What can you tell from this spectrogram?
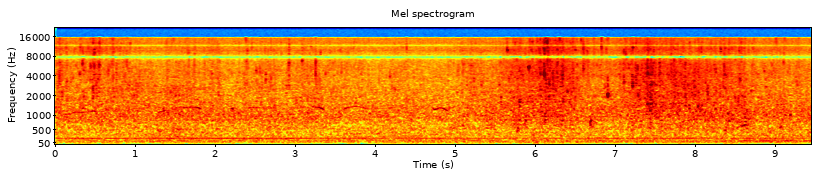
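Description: Calm harbour ambience: gentle water lapping with a steady low hum running underneath, and light crackling splashes about six to eight seconds in.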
